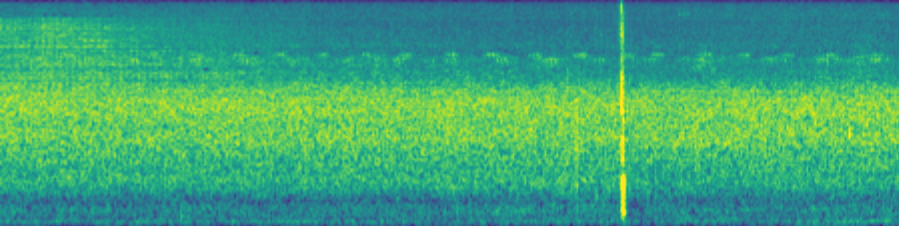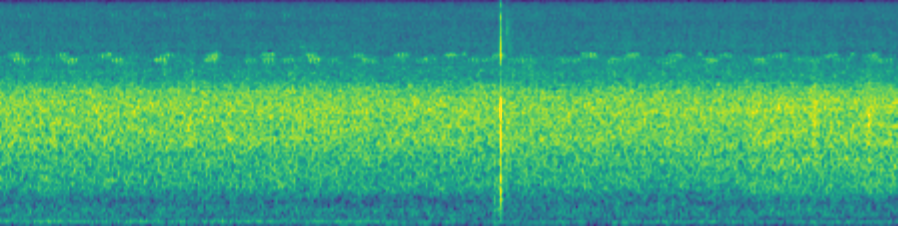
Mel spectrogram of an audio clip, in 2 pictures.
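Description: Steady rush of a shallow river running over rocky rapids, broken by two sharp clicks, about six seconds in and again about eight seconds later.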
